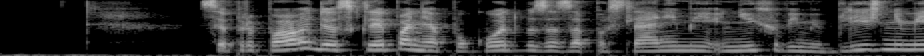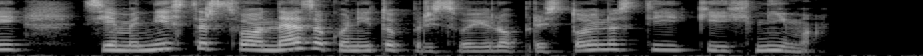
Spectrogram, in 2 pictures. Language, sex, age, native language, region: Slovenian, female, 18-29, Slovenian, Drava region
